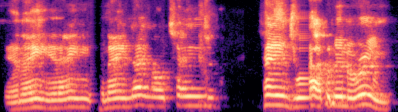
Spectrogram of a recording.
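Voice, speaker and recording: A man's voice: high-pitched, normal speed, darkish tone, rough recording. A man co-hosting a casual boxing chat, throwing in profane, laughing side comments. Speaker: podcast co-host.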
